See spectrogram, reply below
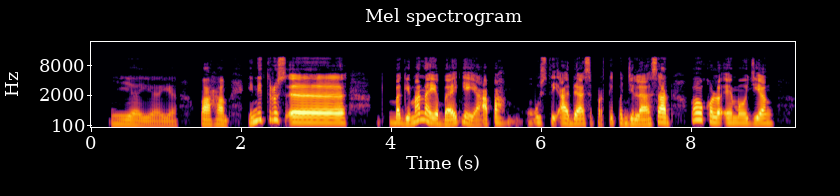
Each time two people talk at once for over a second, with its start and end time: none

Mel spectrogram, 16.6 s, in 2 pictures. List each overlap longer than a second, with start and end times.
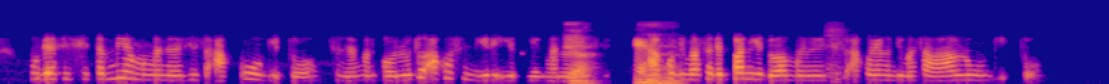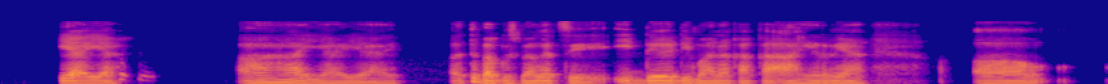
none

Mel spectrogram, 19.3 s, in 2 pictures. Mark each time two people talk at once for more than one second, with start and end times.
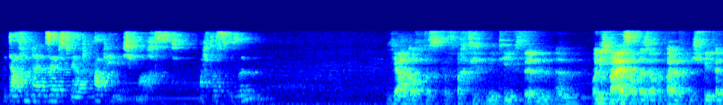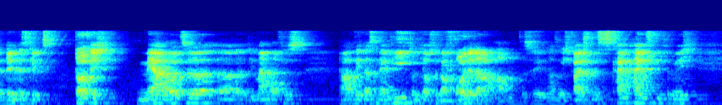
none

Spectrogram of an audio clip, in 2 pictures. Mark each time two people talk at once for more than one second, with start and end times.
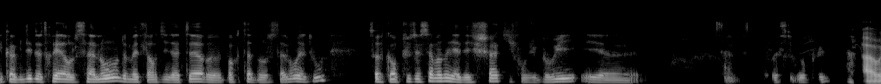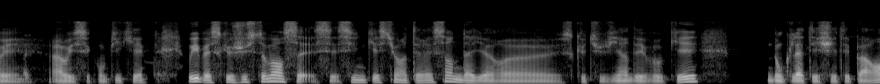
none

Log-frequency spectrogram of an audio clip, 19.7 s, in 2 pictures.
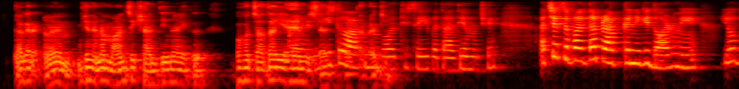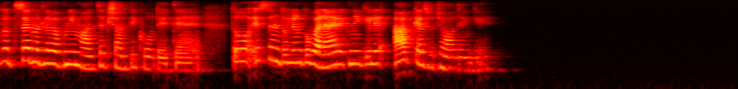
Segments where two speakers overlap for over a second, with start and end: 3.6-5.2

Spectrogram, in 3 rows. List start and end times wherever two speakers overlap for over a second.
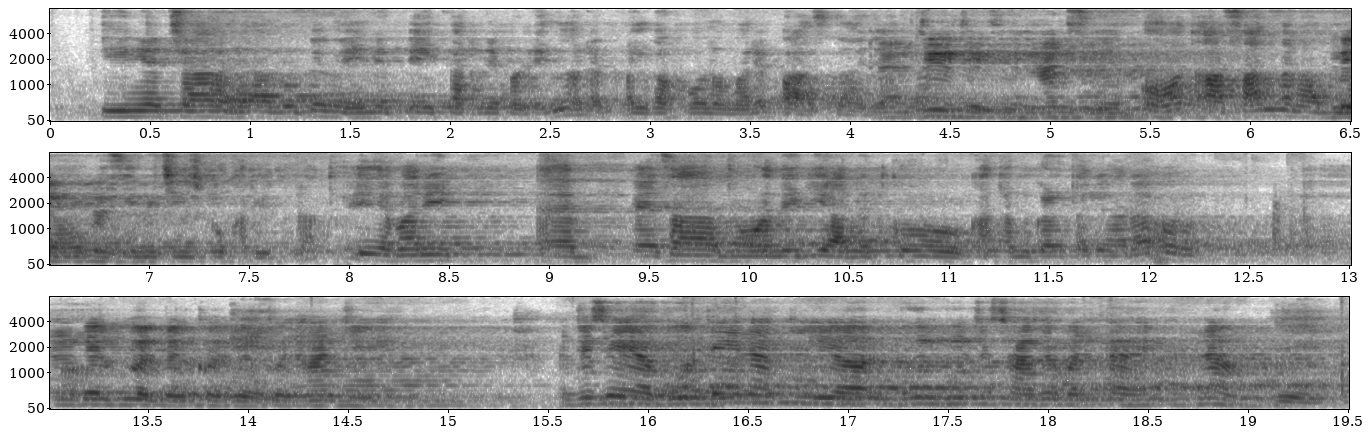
none

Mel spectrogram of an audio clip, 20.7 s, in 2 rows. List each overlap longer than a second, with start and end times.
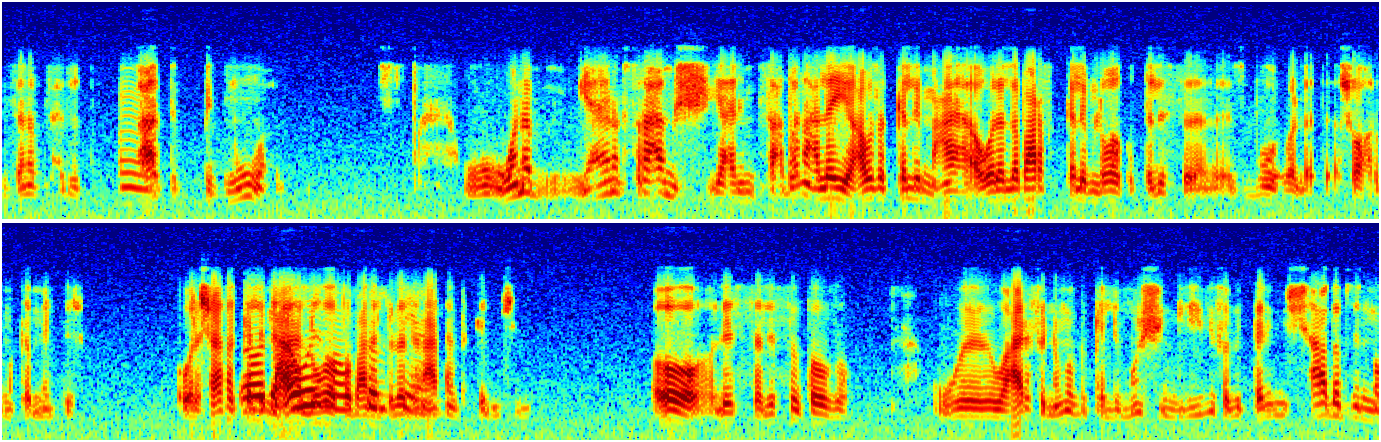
12.1-13.6

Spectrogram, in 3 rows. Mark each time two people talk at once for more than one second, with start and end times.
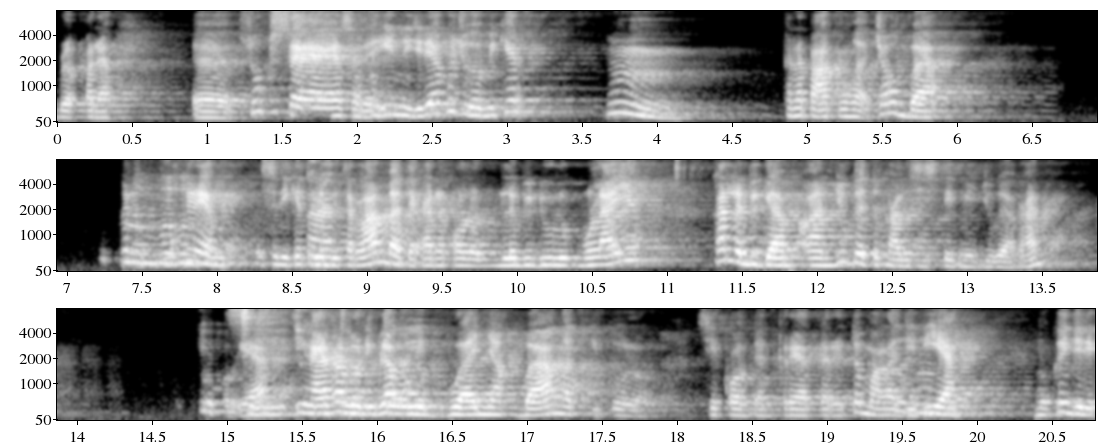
15.1-16.3

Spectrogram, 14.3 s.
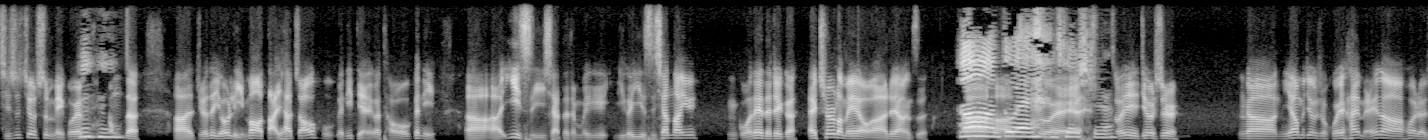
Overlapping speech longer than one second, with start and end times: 9.6-11.2

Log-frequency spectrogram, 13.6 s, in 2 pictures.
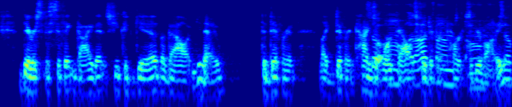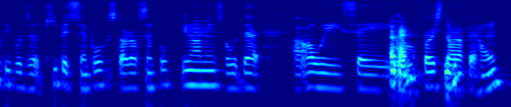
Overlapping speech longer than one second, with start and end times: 4.9-6.8

